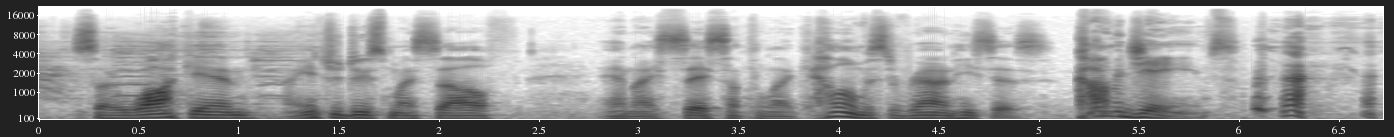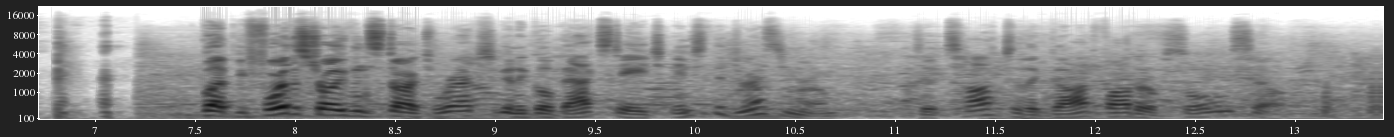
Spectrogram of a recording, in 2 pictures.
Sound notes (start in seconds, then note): 6.0 laughing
